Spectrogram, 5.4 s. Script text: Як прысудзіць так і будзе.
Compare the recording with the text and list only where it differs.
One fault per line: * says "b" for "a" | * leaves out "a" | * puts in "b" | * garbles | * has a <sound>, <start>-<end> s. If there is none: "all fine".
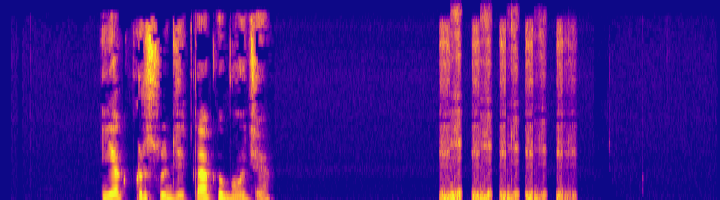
* has a laugh, 3.3-4.3 s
